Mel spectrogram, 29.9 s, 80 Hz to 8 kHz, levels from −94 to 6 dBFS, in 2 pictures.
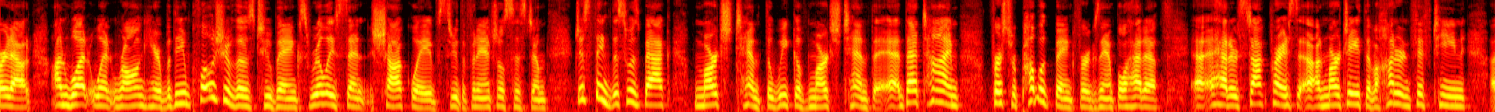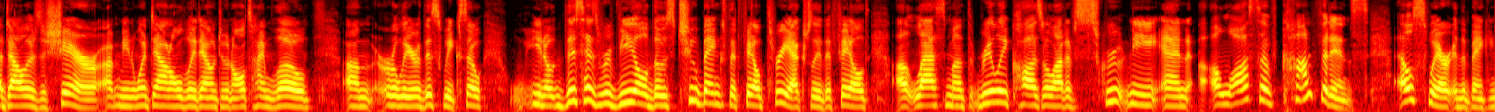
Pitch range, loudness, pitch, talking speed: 190-235 Hz, -18 LUFS, 205 Hz, 210 wpm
